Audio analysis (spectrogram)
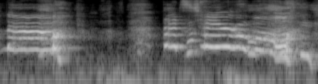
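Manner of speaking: horrified laugh at a grim story; laughing disbelief, high and loud; laughing shout. Real, not acted. Shocked by broken neck story.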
